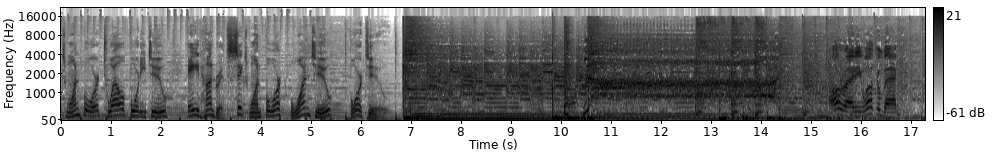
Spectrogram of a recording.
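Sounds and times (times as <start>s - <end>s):
speech: 0.0s - 6.6s, 15.5s - 16.9s
dense noisy music-like backing: 0.0s - 17.2s
recorded long high-pitched scream: 10.3s - 14.5s.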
